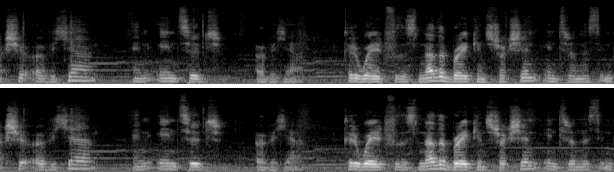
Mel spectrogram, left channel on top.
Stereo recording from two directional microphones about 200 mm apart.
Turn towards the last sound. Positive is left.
turn(degrees=45)  # may be behind; listen again after turning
